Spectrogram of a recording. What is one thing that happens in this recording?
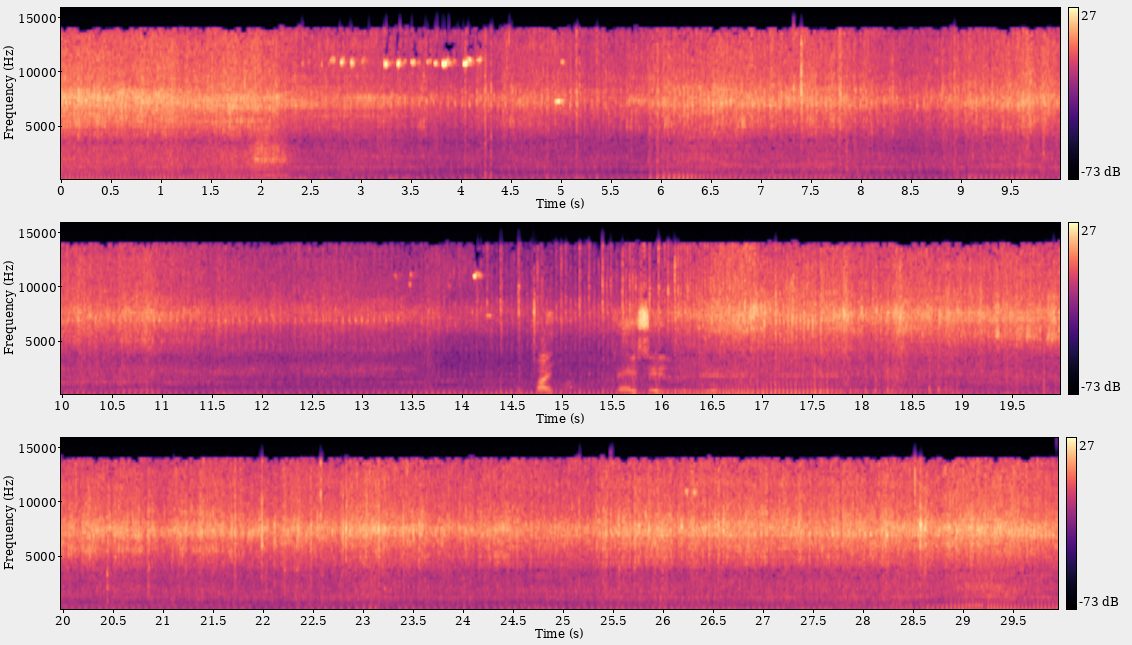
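Bicycle tyres roll and crunch over gravel and dry leaves.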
